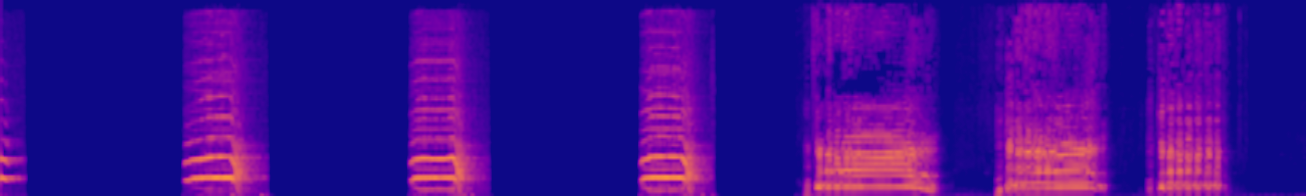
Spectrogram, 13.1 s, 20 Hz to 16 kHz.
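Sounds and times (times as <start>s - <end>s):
goat bleating: 8.0s - 12.4s.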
